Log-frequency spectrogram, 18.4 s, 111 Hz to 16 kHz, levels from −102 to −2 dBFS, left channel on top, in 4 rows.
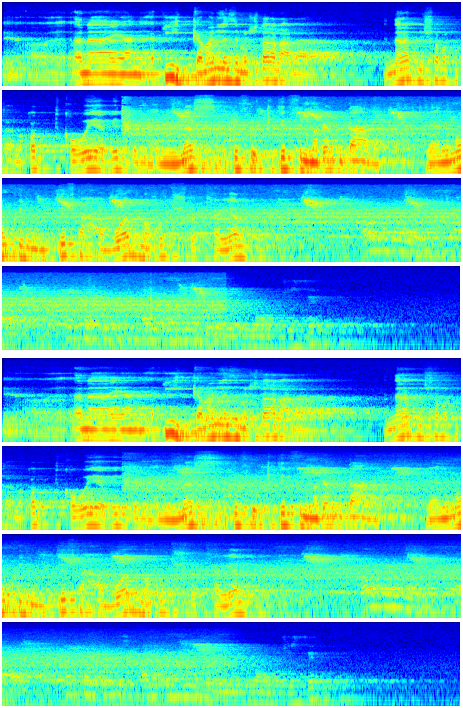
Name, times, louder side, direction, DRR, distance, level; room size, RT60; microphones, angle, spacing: voice 1, 0.0-3.3 3.8-5.0 5.2-8.4 8.8-11.6, left 2 dB, 20° left, 4 dB, 0.4 m, -29 dB
sound 1, 5.8-16.0, left 5 dB, 70° left, 0.9 m, -38 dB
voice 2, 12.8-16.9, equal, 25° right, 0 dB, 1.2 m, -42 dB
14.5 x 6.1 x 4.9 m, 2.7 s
head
